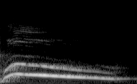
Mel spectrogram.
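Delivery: very high, loud woo yell; Ric Flair woo. Retold or imitated. Streamer shouting Ric Flair's woo to chat. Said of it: "Ric Flair".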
